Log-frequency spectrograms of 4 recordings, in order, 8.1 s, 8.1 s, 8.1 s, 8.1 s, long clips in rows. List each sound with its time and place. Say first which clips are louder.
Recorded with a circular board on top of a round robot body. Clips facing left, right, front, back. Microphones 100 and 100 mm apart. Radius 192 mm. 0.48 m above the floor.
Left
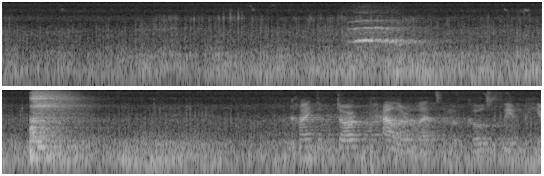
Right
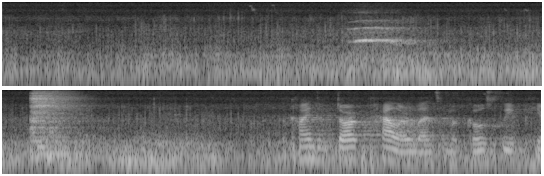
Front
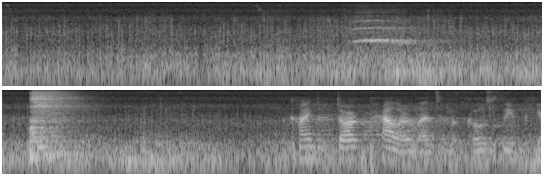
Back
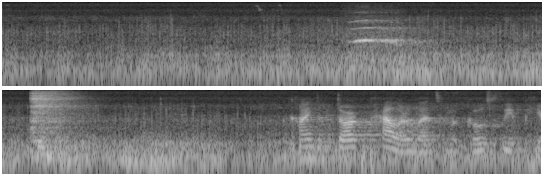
2.5 s a bird: right 2 dB, back 3 dB; 175° right, 6 m
4.3 s a snare drum: left 2 dB, front 4 dB; 35° left, 6.5 m
6.2 s a man speaking: right 6 dB, even; 85° right, 1.5 m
